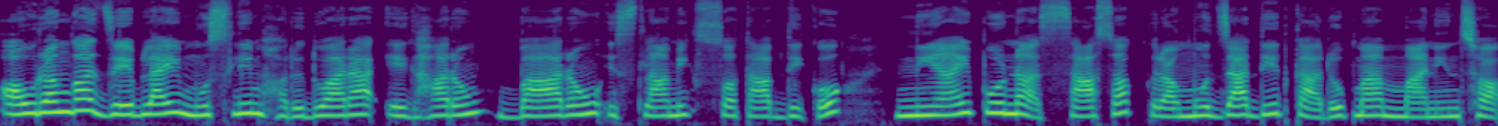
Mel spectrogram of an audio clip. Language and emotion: Nepali, neutral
